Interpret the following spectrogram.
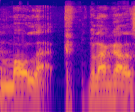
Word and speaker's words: Molech: Molech. All right, so let him go back. Hold on. I didn't say Mullet. I said Molech.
